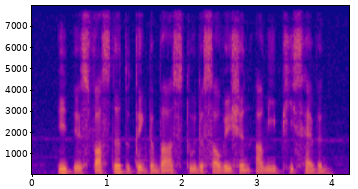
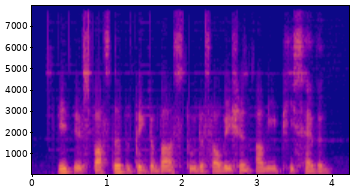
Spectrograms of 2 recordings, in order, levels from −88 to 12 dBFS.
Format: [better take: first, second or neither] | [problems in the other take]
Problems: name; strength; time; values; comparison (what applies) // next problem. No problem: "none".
first | noise reduction (neural separator model SepFormer DNS4)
